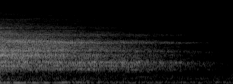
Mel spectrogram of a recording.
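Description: A long, deep exhale flows out at the end of a guided breathing exercise in a beginner yoga balance class, a soft breathy rush that starts strong and slowly fades to quiet over a couple of seconds, with no talking.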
